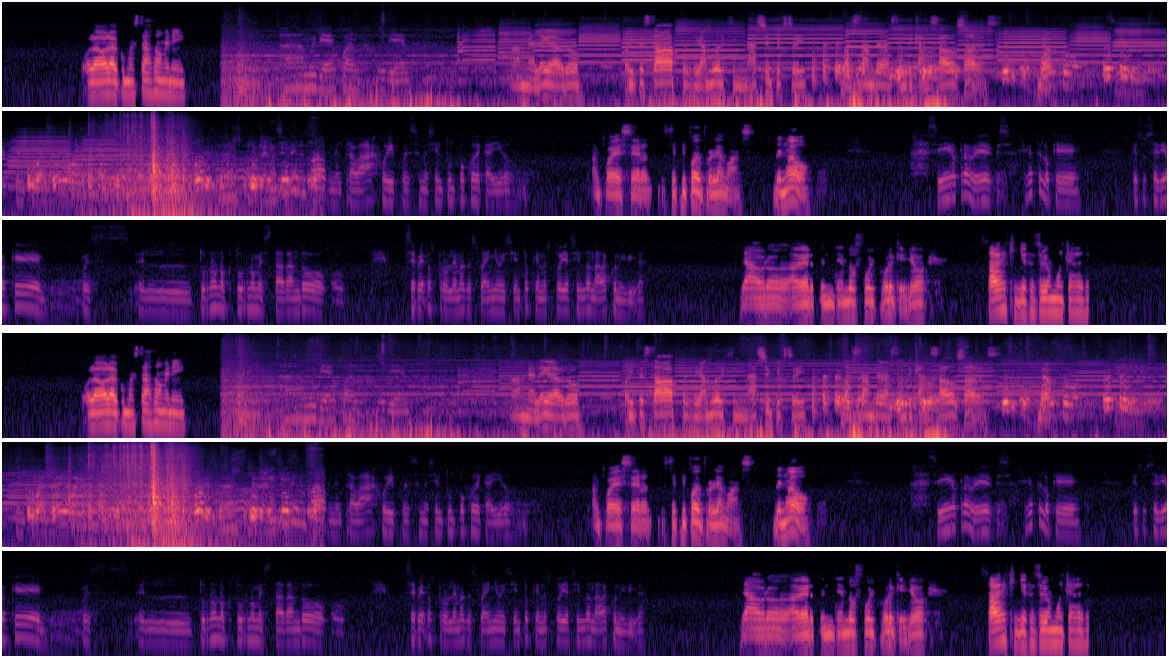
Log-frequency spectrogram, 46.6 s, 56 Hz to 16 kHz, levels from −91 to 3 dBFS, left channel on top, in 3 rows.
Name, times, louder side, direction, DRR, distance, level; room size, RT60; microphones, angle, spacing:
voice 1, 1.1-2.4 6.7-7.7 8.3-10.7 11.2-13.3 13.8-14.1 23.4-25.5 25.8-26.3 40.9-43.6 44.2-45.6, right 1 dB, 10° right, 1.6 m, -36 dB
sound 1, 2.9-19.8, right 3 dB, 45° right, 1.7 m, -38 dB
voice 2, 3.7-5.7 14.7-15.3 15.7-17.6 18.4-22.4 26.8-27.0 27.6-29.9 30.6-31.7 32.1-35.6 36.0-39.7, left 1 dB, 15° left, 1.7 m, -52 dB
Trumpet, 6.1-17.7, left 6 dB, 70° left, 3.0 m, -48 dB
head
